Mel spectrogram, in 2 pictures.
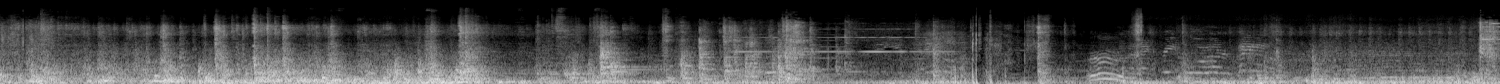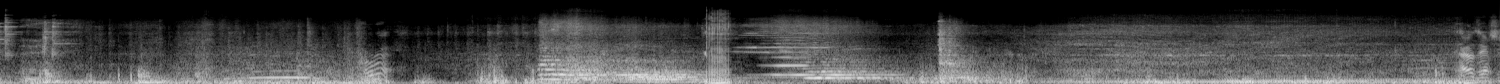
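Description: Cattle moving in a metal livestock trailer: hooves and bodies clattering and knocking on the metal floor and sides in a long string of knocks, with a few loud drawn-out calls about two-thirds of the way through.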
